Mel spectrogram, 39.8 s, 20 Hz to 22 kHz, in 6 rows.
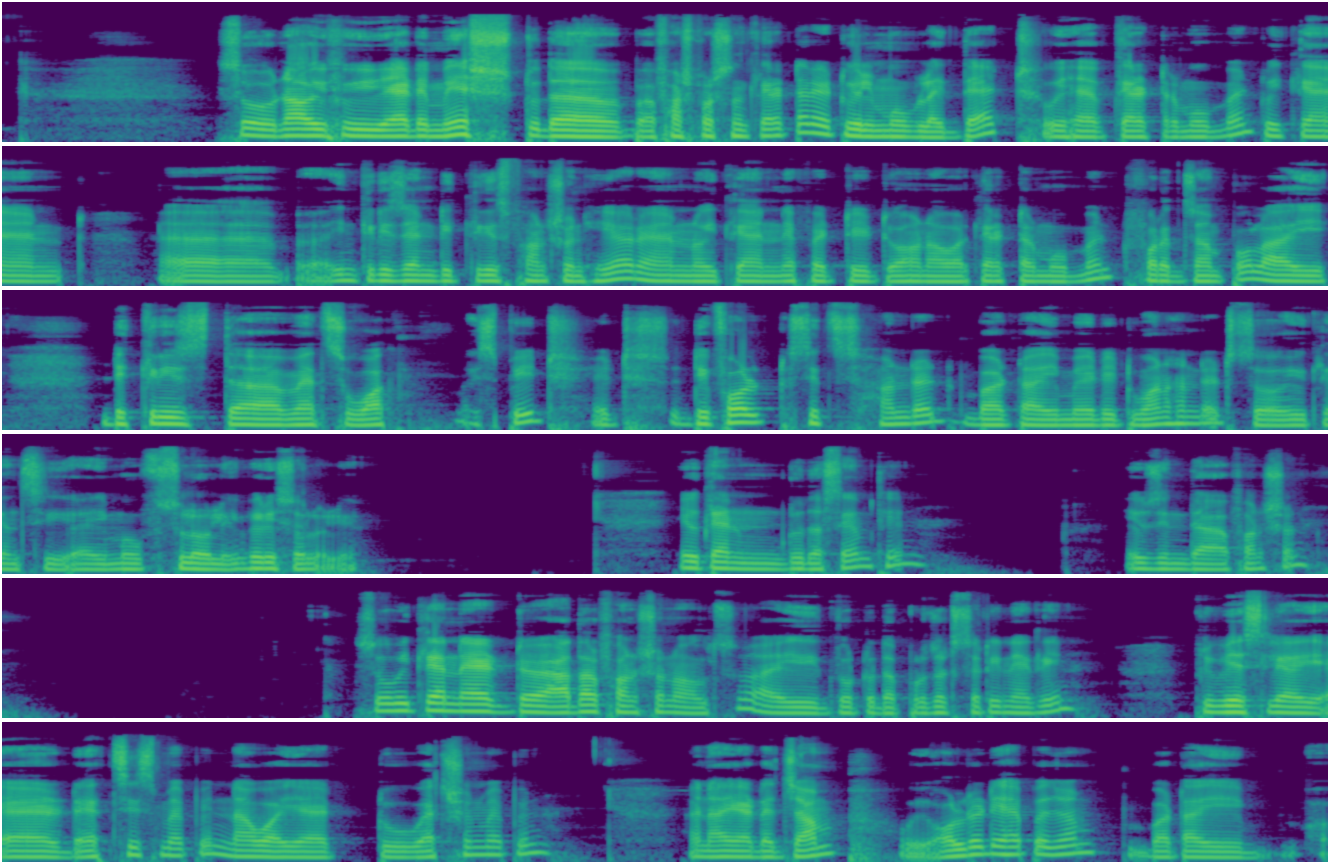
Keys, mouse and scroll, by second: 9.9-10.9 typing, 13.9 middle click, 14.8 F11, 15.3 alt+p, 16.7-23.9 w, 24.7 s, 25.1 a, 26.0 Escape, 26.6 middle click, 27.4 F11, 29.4-33.5 scroll up 18, 35.5-37.2 typing, 37.6 Return.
